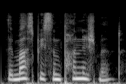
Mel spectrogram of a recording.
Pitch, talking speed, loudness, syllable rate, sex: 240 Hz, 235 wpm, -15 LUFS, 7.2 syllables/s, female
